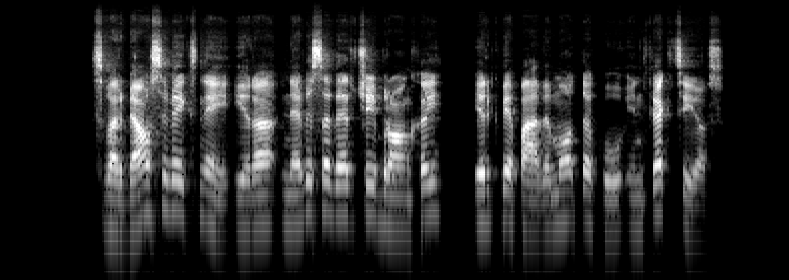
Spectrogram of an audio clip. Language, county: Lithuanian, Kaunas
